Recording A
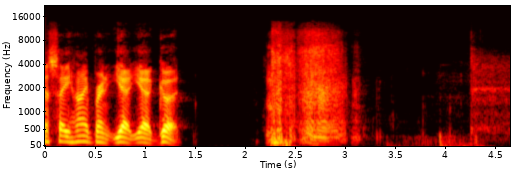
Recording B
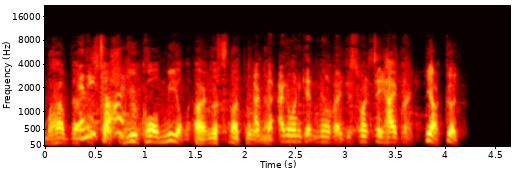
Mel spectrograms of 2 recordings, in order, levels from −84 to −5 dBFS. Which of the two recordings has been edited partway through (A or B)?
B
